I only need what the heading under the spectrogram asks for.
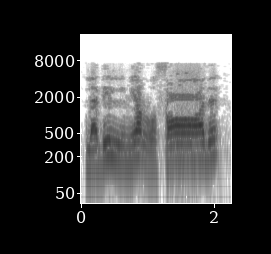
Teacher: الحالة الثامنة أن تكون الراء ساكنة وقبلها مكسور وبعدها حرف استعلاء غير مكسور · Term: تفخيم الراء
